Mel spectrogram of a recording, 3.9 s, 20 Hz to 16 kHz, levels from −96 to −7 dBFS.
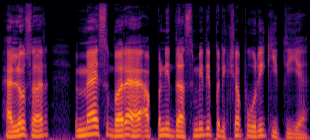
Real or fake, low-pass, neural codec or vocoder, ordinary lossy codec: fake; 14.4 kHz; vocoder, 48 kHz, 128 mel bands, Vocos; none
